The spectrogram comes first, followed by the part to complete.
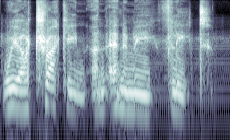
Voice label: advisor notification hostile fleet detected, militarist; Stellaris; ethics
